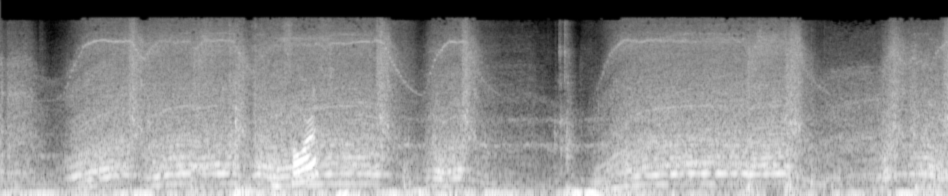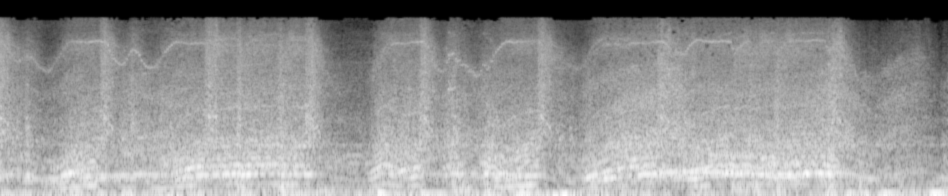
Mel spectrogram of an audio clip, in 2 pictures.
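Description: Tyres screech while sliding sideways.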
